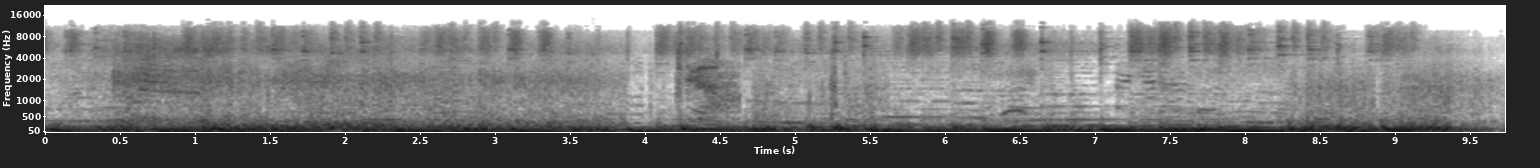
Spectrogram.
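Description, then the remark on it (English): Explosions in the trailer for the film Land of Doom: a loud, dense wall of booming blasts and crashing debris with a heavy, continuous low rumble and sharp bursts throughout, overwhelming. “and more explosions.”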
